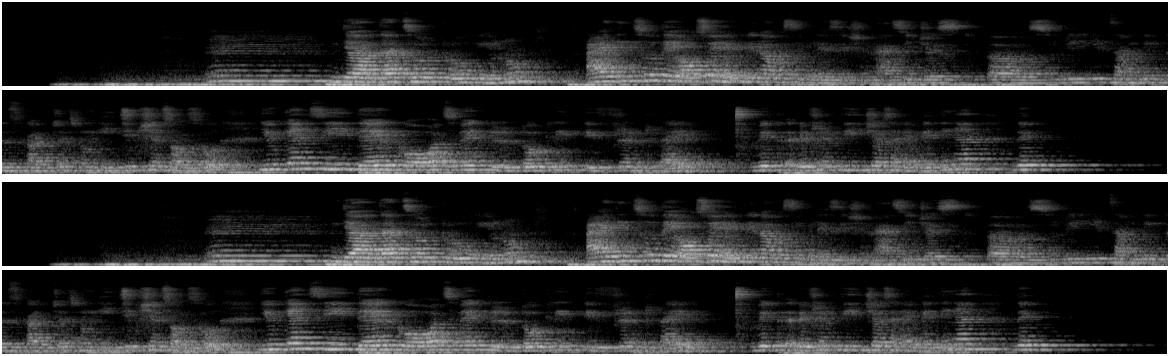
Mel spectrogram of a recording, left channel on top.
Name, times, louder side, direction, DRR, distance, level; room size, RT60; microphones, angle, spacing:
voice 1, 1.0-18.5 19.1-21.9, equal, 15° right, -9 dB, 0.9 m, -26 dB
3.9 x 2.6 x 3.9 m, 1.5 s
head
